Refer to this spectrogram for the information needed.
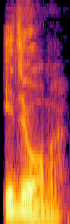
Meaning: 1. idiom 2. genitive singular of идио́м (idióm)
- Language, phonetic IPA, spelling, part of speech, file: Russian, [ɪdʲɪˈomə], идиома, noun, Ru-идиома.ogg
